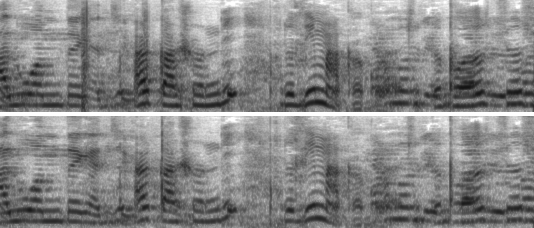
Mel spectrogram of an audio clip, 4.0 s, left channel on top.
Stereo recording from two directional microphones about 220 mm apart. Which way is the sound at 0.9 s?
15° left (ahead or behind).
